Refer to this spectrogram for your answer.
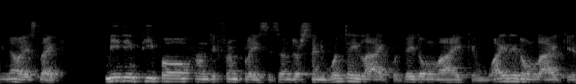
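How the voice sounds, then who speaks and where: At a fairly quick pace, a man with an Italian accent speaks at a medium pitch with fairly even intonation. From Sicily, Italy. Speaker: author and photographer. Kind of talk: interview. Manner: halting.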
